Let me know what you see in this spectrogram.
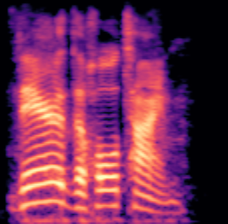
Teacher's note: your tongue is flattening against the top of your mouth instead of going between your teeth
